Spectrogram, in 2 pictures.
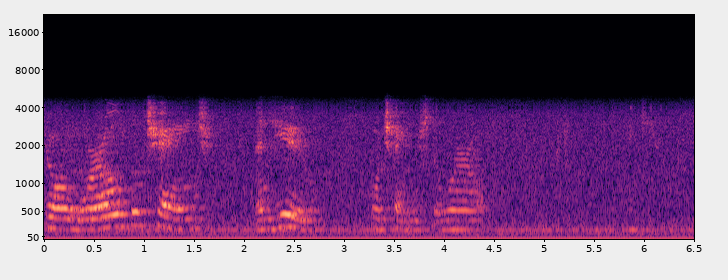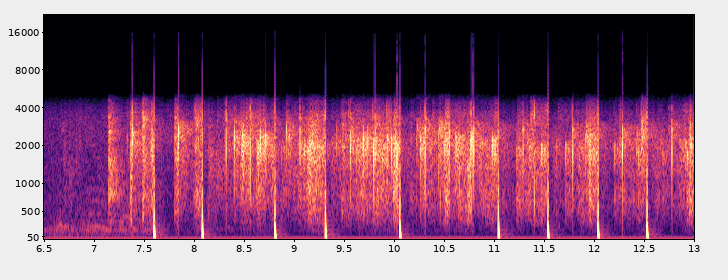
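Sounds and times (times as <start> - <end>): audience applause: 7.2 - 13.0
single louder claps: 7.2 - 13.0.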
